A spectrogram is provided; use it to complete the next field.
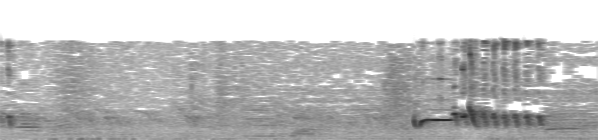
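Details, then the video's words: Prinia, in a contest between a caged and a wild bird, gives a brief burst of rapid, high, buzzy repeated notes with a thin whistle, after soft scattered chirps in the background. "PERTARUNGAN SENGIT BURUNG PRENJAK"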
